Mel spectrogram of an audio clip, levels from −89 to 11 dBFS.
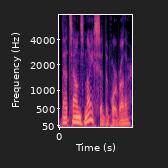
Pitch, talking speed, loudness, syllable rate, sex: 115 Hz, 285 wpm, -15 LUFS, 6.0 syllables/s, male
